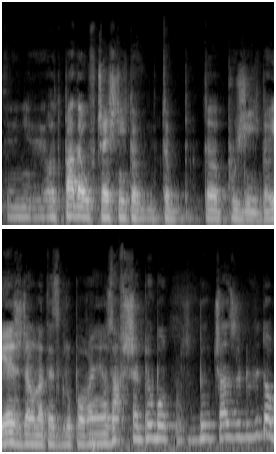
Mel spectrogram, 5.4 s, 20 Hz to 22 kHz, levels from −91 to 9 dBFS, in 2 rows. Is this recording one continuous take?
yes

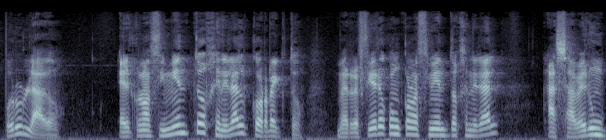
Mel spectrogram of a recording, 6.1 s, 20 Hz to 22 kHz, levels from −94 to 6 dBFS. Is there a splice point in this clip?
no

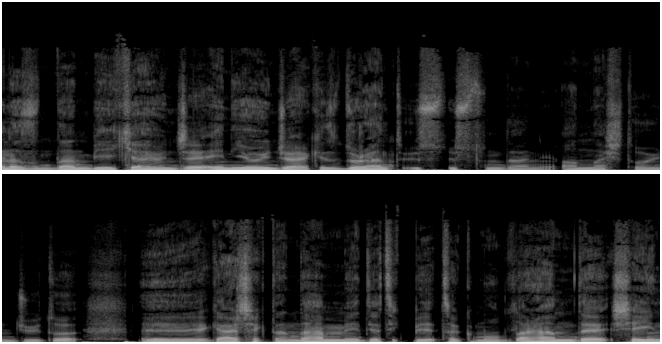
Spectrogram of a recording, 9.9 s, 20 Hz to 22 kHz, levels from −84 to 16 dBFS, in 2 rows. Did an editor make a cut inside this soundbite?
yes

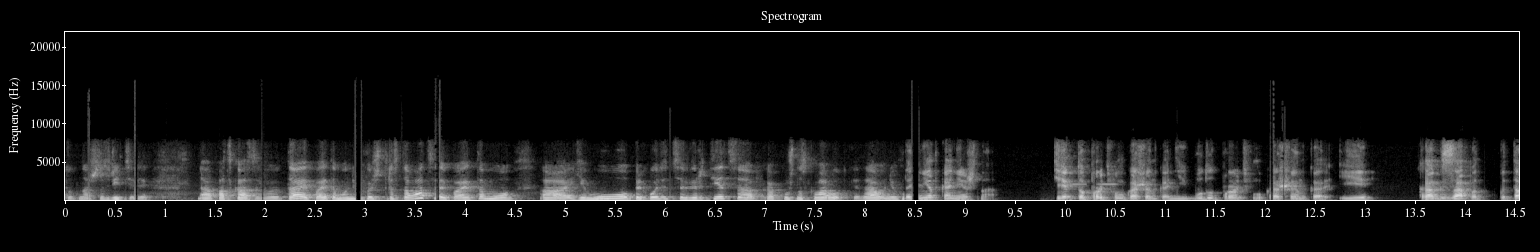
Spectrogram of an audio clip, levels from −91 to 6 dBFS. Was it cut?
yes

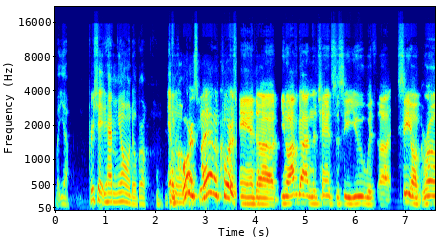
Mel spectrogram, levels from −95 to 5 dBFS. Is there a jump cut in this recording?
yes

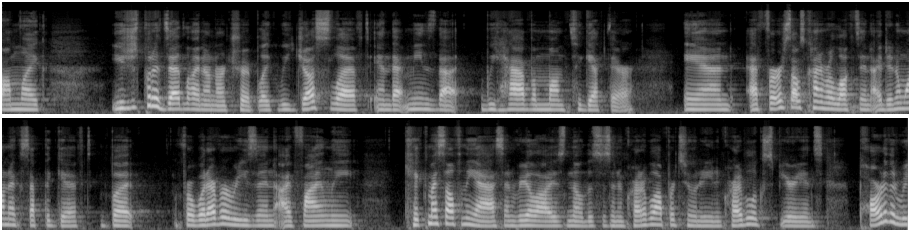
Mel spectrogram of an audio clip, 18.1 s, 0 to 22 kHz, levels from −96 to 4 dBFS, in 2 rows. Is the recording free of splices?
yes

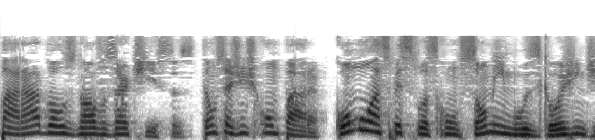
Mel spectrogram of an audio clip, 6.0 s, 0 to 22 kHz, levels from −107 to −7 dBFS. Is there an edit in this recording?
yes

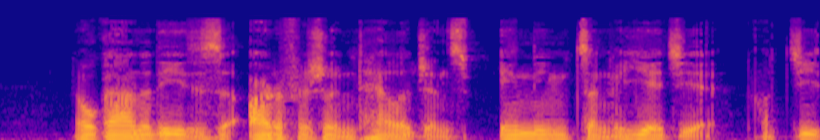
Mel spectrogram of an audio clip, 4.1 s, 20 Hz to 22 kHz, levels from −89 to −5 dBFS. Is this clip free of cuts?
no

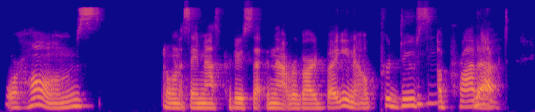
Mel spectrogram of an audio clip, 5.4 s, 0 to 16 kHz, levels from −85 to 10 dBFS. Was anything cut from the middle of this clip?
no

